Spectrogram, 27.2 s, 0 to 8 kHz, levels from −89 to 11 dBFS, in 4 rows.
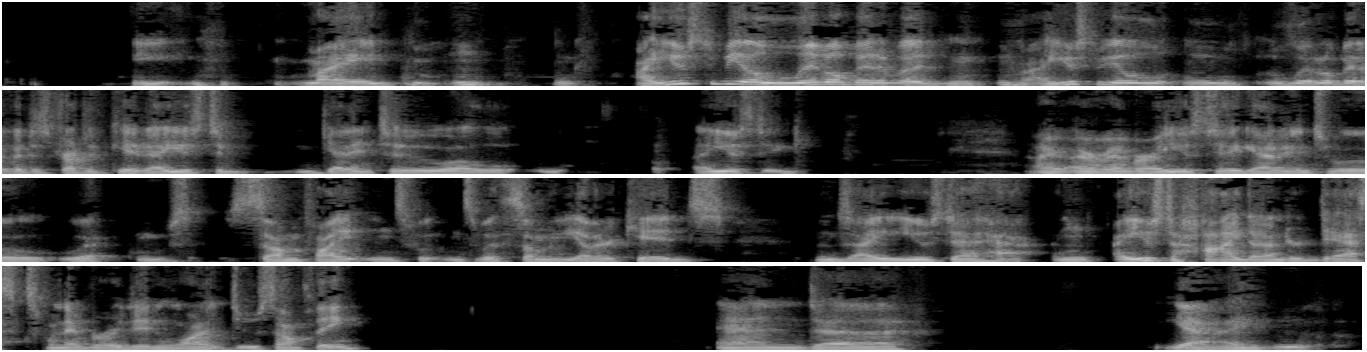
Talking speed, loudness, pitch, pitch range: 150 wpm, -24 LUFS, 135 Hz, 120-155 Hz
